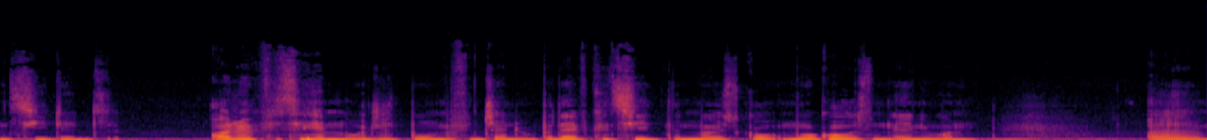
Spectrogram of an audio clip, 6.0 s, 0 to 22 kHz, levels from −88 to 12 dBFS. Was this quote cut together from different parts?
no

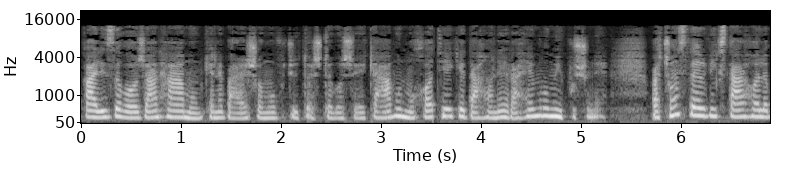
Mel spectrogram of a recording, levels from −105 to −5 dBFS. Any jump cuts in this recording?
no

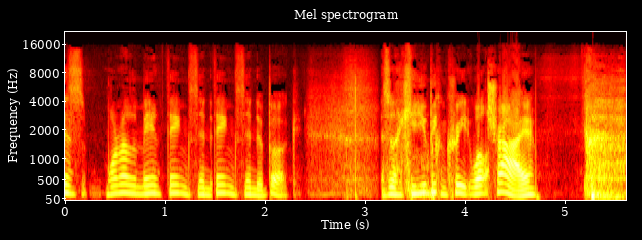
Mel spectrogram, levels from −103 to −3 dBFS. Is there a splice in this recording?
yes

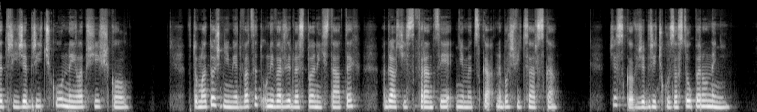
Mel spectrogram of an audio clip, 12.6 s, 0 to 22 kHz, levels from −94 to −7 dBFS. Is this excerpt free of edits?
no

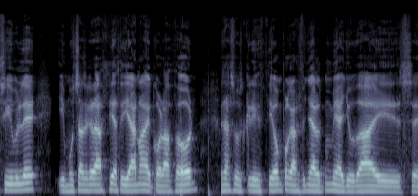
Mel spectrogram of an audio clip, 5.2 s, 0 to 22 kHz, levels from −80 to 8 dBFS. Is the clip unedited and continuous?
no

